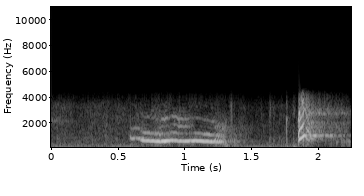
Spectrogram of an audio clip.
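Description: Chihuahua whining and 'talking' in complaint: one drawn-out, slightly falling cry lasting under a second, then a short, sharp rising cry near the end.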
